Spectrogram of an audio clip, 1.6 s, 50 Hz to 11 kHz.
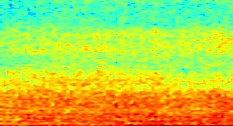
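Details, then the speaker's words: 1990 C4 Corvette V8, timing set by ear, cold-ish (coolant about 130, oil temp 120, oil pressure 70 at idle); steady even idle with smooth low rumble, no knocks or misses, running pretty good. "She's running pretty good for just setting the timing by ear, but I'm going to set it with a light."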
